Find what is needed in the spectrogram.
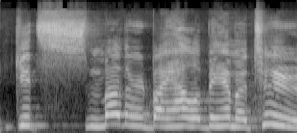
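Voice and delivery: loud, high pumped-up football fan; fired up. Acted. Fan watching Aggie football clips, getting fired up. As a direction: blurt it like a hyped-up fan. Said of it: "you're getting fired up".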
